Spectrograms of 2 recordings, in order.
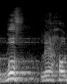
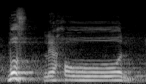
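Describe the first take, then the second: First: The word is said with an abrupt, jerky stop. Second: The word is said smoothly, without a jerky stop. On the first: The speaker calls it wrong. "ini banyak baca menghentak" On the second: The speaker calls it right.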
